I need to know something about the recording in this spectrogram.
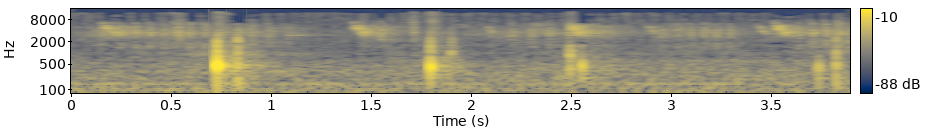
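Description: A knife clicks softly as it peels fruit.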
